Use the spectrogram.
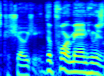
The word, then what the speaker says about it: Khashoggi: I know everybody pronounces so many different ways. I've heard it a lot now, and I believe it's Khashoggi.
